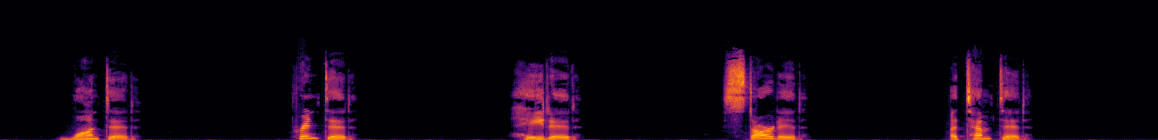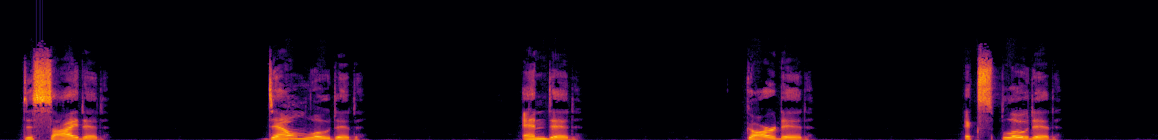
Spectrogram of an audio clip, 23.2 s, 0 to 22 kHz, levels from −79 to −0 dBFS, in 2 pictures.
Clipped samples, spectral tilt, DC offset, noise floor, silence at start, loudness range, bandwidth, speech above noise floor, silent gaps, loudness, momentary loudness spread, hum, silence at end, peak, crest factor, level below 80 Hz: under 0.1%; -2.5 dB/octave; under 0.1%; -72 dBFS; 0.6 s; 8 LU; 15.5 kHz; 53 dB; none; -19 LUFS; 13 LU; 60 Hz at -60 dBFS; 1 s; 0 dBFS; 24 dB; -62 dBFS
